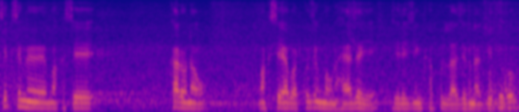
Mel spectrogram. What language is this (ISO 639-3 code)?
brx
